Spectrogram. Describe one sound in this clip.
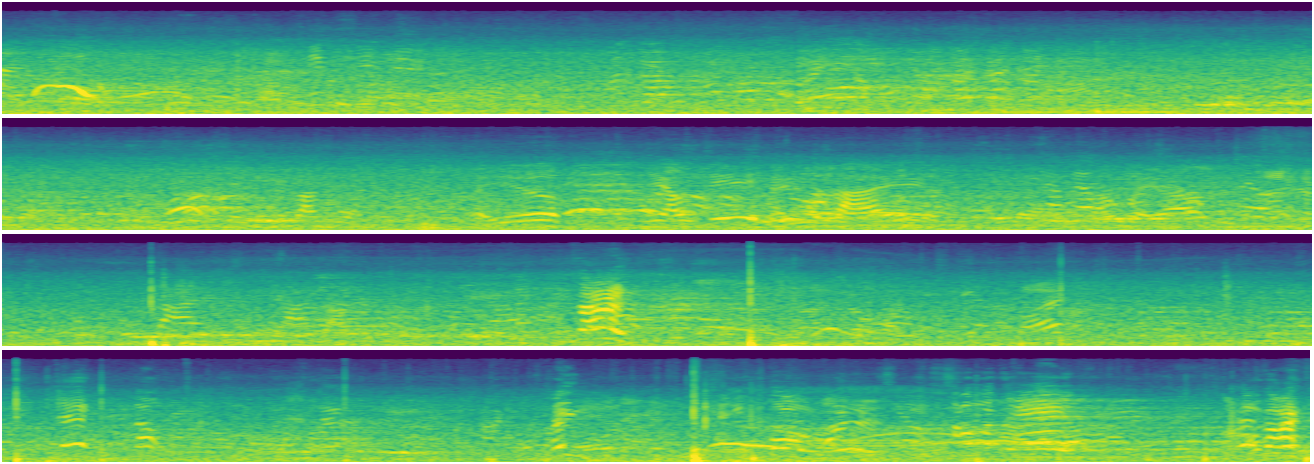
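Young players shout to each other across an open pitch outdoors.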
